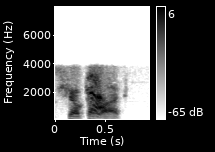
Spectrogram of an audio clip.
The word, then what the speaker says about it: Chocolat: I know there's a film called Shuck-a-La, Chocolat, pronounced Shuck-a-La.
